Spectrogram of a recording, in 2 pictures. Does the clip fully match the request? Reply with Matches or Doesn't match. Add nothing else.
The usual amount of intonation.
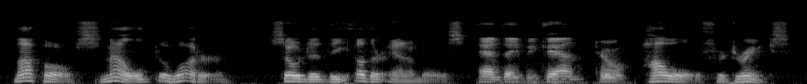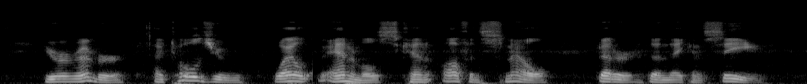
Matches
